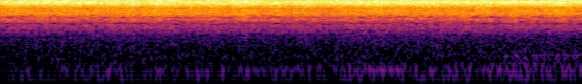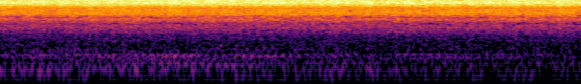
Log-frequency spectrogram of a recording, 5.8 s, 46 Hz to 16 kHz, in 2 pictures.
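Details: Shark 1 HP twin-cylinder belt-driven air compressor (550 rpm, 83 L tank, 7 bar): it won't start while the tank holds pressure, so air is bled down; loud, even hiss with no motor sound behind it; normal pressure release.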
